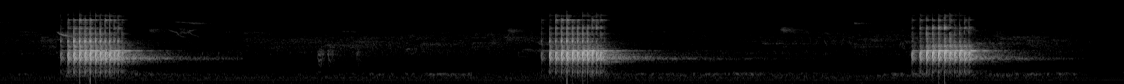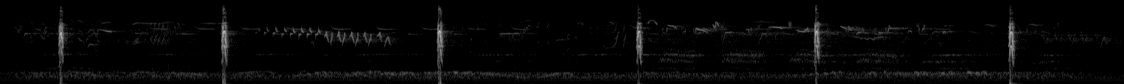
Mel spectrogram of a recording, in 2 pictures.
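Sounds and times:
great spotted woodpecker drumming: 0.6 - 1.6, 5.4 - 6.7, 9.1 - 10.1
great spotted woodpecker calls: 0.6 - 2.2, 5.4 - 7.4, 9.0 - 10.5, 13.4 - 13.8, 17.6 - 21.8.

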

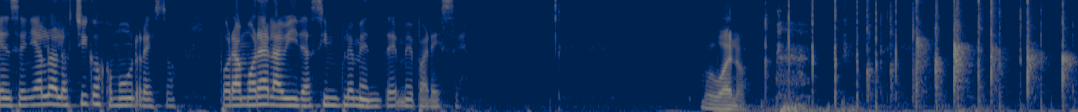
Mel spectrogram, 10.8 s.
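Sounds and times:
speech: 0.0 - 4.8, 7.0 - 8.2
small group applauding: 7.6 - 10.7.

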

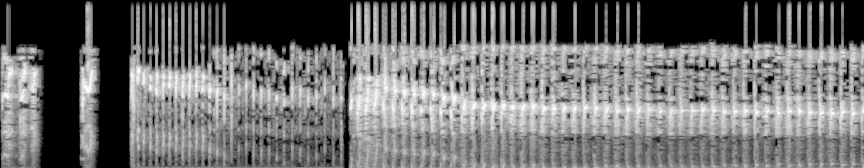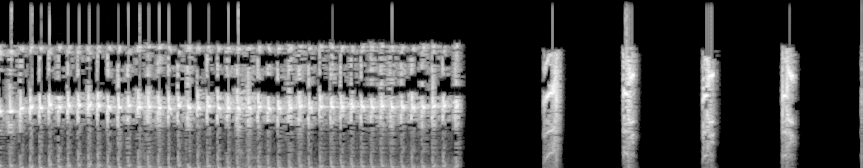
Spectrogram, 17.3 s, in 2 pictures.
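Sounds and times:
lovebird chatter: 1.4 - 13.3.

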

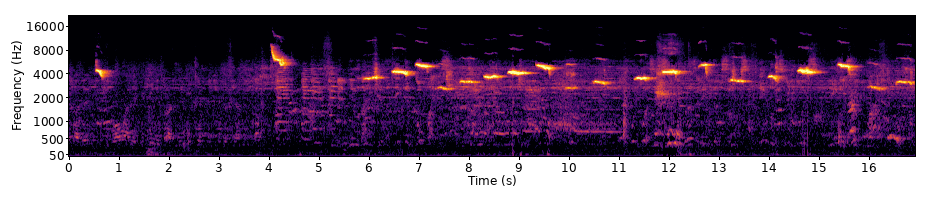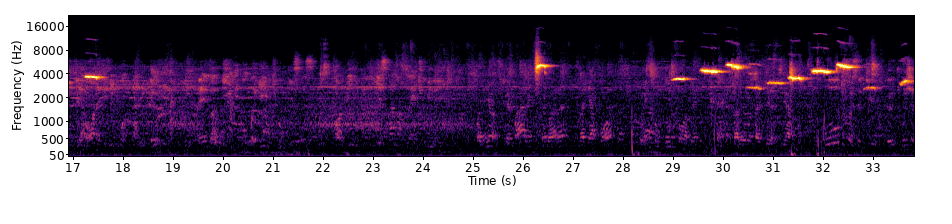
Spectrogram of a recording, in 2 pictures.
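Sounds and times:
Belgian canary singing: 0.4 - 0.9, 4.0 - 17.8, 26.2 - 26.7, 28.9 - 33.8.

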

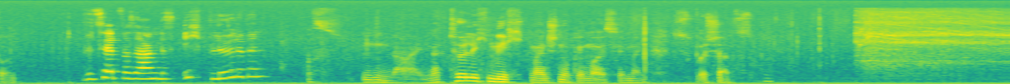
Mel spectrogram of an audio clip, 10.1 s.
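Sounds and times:
speech: 0.9 - 7.9
power drill drilling: 8.6 - 10.1.

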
